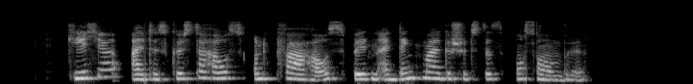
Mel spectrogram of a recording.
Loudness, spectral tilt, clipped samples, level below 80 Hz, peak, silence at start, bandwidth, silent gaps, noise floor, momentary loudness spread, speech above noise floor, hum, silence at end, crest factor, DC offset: -21 LUFS; -4 dB/octave; under 0.1%; -66 dBFS; -4 dBFS; 0.7 s; 8 kHz; 1.25-1.29 s, 3.49-3.53 s, 5.06-5.16 s; under -90 dBFS; 9 LU; over 69 dB; none; 1.05 s; 20 dB; under 0.1%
